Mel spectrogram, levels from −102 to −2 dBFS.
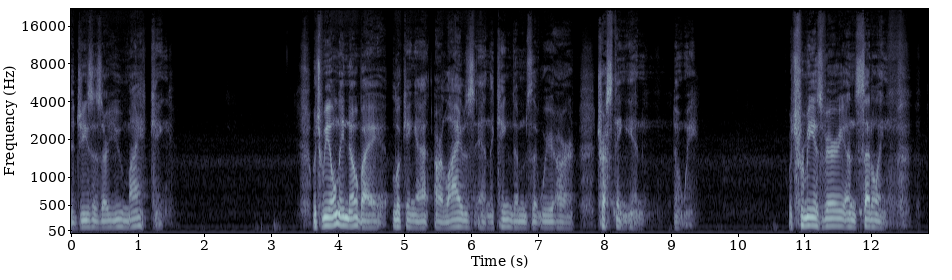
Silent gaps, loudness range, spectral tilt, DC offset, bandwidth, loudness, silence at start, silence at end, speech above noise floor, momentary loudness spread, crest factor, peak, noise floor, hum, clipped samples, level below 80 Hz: none; 7 LU; -4 dB/octave; under 0.1%; over 20 kHz; -38 LUFS; 0 s; 0.3 s; 42 dB; 20 LU; 20 dB; -20 dBFS; -81 dBFS; none; under 0.1%; under -90 dBFS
